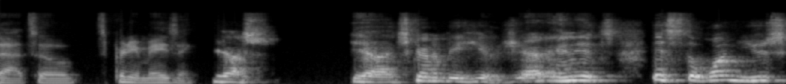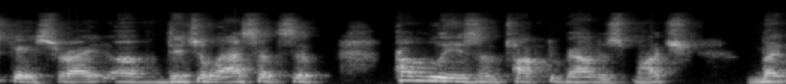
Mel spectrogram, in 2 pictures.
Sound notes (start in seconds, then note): none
